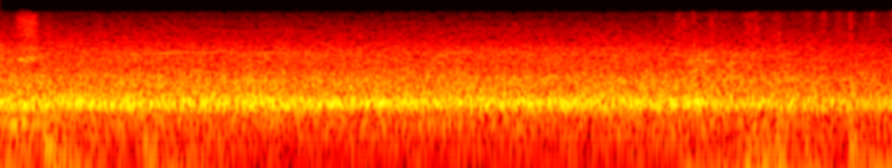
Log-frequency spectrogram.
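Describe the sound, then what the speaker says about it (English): A stadium crowd roars on third down at a college football game, USC hosting UW, a steady dense wall of noise holding at full volume throughout. "Third down, and this crowd will blow out a vocal cord to help this defense."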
